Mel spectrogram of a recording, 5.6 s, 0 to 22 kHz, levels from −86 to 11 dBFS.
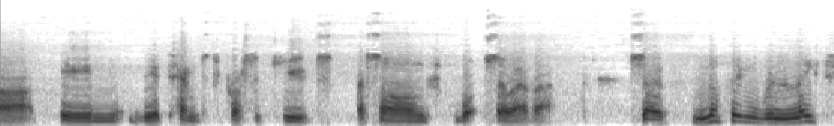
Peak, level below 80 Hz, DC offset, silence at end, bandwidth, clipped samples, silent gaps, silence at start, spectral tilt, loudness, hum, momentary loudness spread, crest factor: -2 dBFS; -64 dBFS; under 0.1%; 0 s; 7.6 kHz; under 0.1%; none; 0 s; -6.5 dB/octave; -16 LUFS; none; 8 LU; 14 dB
